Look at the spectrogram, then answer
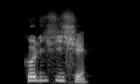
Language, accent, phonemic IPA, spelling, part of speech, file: French, France, /kɔ.li.fi.ʃɛ/, colifichet, noun, LL-Q150 (fra)-colifichet.wav
- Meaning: trinket, knick-knack, bauble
